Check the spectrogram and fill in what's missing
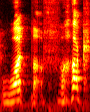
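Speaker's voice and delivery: put-on shocked reaction. Retelling a first reaction to a mud mask scene: retelling own shocked reaction. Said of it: "and I was like".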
